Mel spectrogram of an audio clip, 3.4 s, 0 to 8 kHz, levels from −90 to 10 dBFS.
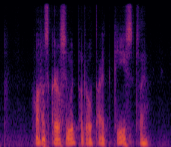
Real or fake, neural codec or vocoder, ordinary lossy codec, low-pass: fake; codec, 16 kHz, 0.5 kbps, FreqCodec, larger model; AAC, 48 kbps; 7.2 kHz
